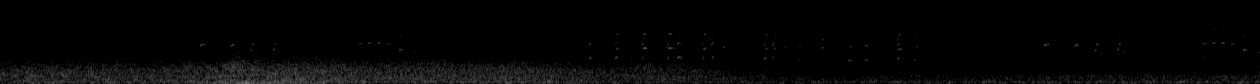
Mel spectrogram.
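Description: Birds calling faintly in several quick runs of short chirping notes, over a low wind rumble that eases off about halfway through.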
